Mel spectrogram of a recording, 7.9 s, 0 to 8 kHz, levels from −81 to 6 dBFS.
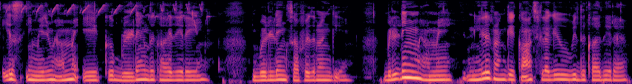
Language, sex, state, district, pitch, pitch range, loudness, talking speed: Hindi, female, Rajasthan, Nagaur, 155 Hz, 145-160 Hz, -17 LUFS, 195 wpm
